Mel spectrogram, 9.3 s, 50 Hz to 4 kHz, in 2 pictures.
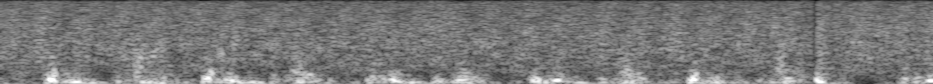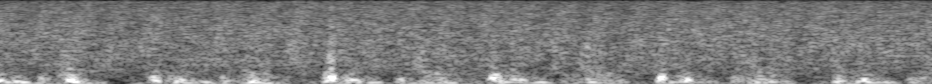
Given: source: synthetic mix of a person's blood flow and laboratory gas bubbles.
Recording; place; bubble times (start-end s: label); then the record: Doppler ultrasound of blood flow; precordium
0.61-0.84 s: bubbles
1.08-1.13 s: bubbles
From the record:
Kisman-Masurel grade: 211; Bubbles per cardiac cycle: several, 3 to 8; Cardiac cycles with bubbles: 1 to 10%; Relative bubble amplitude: barely perceptible (0.100 to 0.250); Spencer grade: 1 (occasional bubble signal discernible with the cardiac motion signal, with majority of cardiac periods free of bubbles); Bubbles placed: anywhere in the cardiac cycle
